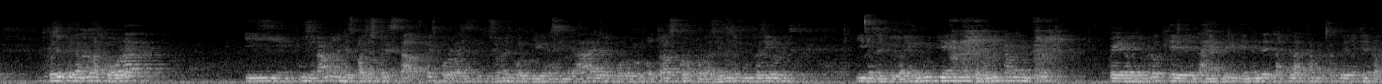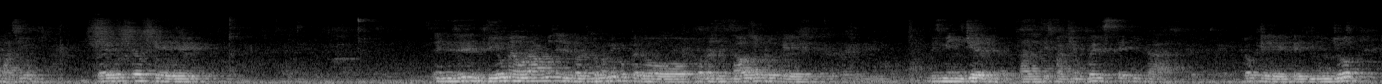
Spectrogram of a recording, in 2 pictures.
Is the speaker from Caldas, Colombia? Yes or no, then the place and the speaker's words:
yes; Manizales, Caldas, Colombia; vengo de la ciudad de Manizales, de la Fundación Fellini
